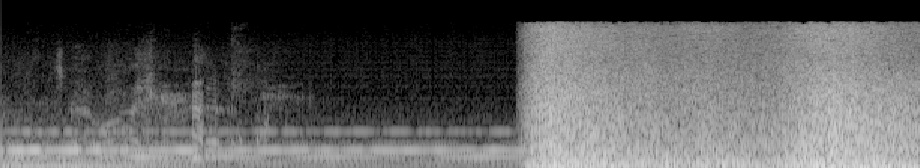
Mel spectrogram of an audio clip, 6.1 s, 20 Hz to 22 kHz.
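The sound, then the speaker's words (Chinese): After a few seconds of soft sustained music, a loud, full roar of crashing sea waves and gusting wind at the Pearl River estuary, as a typhoon approaches, suddenly takes over and keeps surging, growing slightly stronger toward the end. “距离沙漠4000公里的珠江入海口，台风迫近”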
